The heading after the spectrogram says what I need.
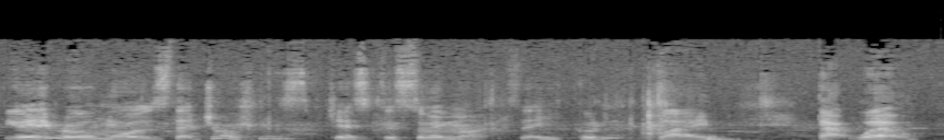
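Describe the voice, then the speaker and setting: A woman's voice: sits high, expressive, moderate pace. A young woman informally reading a school story aloud to friends in a giggly manner. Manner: giggly, breaks off to banter with listeners. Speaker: story reader. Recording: clearly noisy home recording.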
